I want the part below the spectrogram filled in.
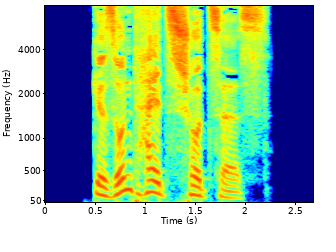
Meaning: genitive singular of Gesundheitsschutz
- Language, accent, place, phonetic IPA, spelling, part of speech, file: German, Germany, Berlin, [ɡəˈzunthaɪ̯t͡sˌʃʊt͡səs], Gesundheitsschutzes, noun, De-Gesundheitsschutzes.ogg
